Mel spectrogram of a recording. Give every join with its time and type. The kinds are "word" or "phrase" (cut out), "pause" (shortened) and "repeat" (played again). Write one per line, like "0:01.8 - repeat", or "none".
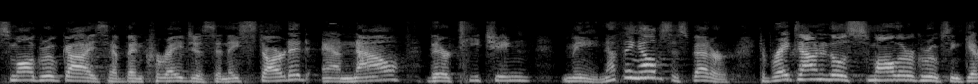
none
